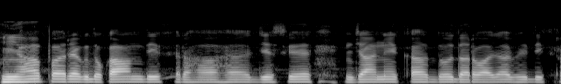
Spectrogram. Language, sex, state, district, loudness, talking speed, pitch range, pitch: Hindi, male, Jharkhand, Palamu, -19 LUFS, 160 wpm, 115-120 Hz, 115 Hz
